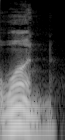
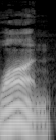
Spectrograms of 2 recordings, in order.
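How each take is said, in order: First: The word sounds like the number one. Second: The word sounds like the name Juan. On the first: The speaker calls it right. "and not one" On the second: The speaker calls it wrong. "you're saying Juan"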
